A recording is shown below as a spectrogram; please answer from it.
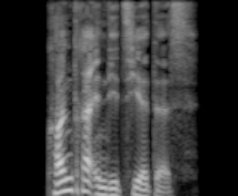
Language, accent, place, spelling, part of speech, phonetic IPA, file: German, Germany, Berlin, kontraindiziertes, adjective, [ˈkɔntʁaʔɪndiˌt͡siːɐ̯təs], De-kontraindiziertes.ogg
- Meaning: strong/mixed nominative/accusative neuter singular of kontraindiziert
